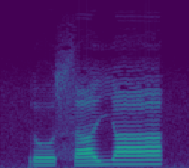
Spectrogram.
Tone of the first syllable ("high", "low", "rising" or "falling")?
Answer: low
